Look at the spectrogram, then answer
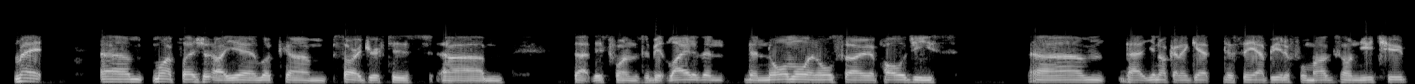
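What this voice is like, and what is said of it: Sick, unwell-sounding voice. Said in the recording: “you sound like a very sick man”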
